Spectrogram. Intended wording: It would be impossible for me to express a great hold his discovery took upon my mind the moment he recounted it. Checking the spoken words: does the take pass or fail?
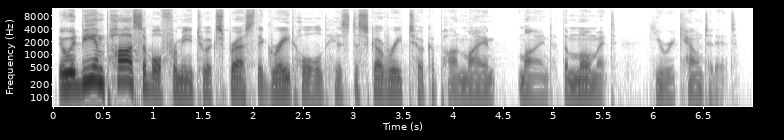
fail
